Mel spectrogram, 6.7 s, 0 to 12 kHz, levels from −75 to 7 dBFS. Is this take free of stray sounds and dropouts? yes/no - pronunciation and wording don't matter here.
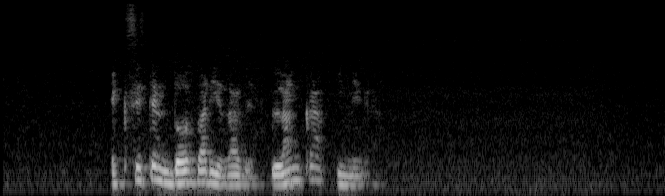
yes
